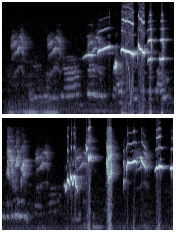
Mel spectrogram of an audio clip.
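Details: Oriental magpie-robin song played as a lure to get a reluctant magpie-robin to answer: loud, varied phrases of sharp rising and falling whistles, rapid chirps and scratchy notes, with short pauses and a faint low hum at the start.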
